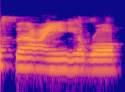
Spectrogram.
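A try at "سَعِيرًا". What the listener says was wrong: Roknya panjangnya sama kayak la. La-nya kepanjangan, roknya pas. La sa'ira.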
